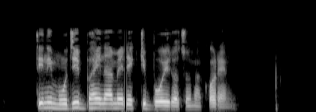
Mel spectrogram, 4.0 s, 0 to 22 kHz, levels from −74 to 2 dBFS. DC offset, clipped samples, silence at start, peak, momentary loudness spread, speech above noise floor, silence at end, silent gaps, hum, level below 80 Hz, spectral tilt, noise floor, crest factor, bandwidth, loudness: under 0.1%; under 0.1%; 0.45 s; -2 dBFS; 7 LU; 39 dB; 1.05 s; none; none; -58 dBFS; -5 dB/octave; -54 dBFS; 16 dB; 7.8 kHz; -16 LUFS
